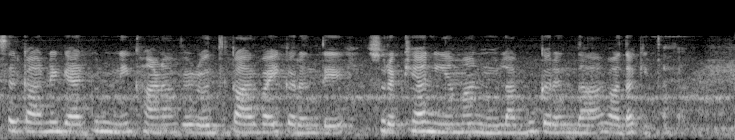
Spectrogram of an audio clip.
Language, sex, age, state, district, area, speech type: Punjabi, female, 18-30, Punjab, Kapurthala, urban, read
